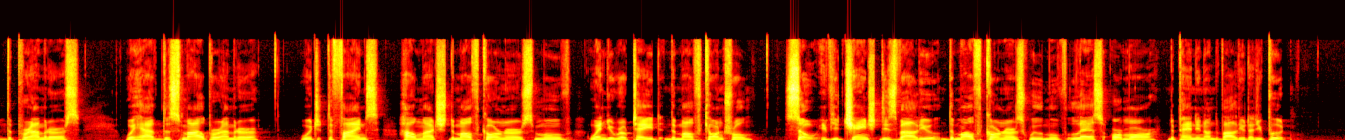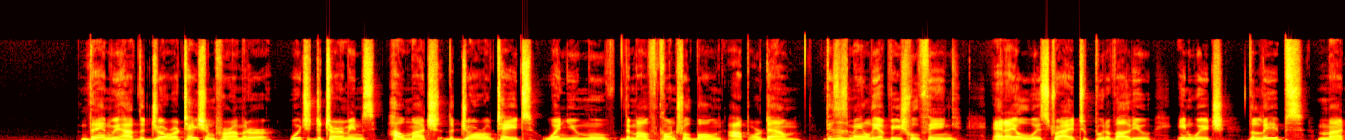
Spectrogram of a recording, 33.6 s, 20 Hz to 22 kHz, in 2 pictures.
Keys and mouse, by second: 0.8-3.5 drag, 4.1 middle click, 4.7 click, 5.3-7.9 middle drag, 7.9-9.1 right drag, 8.7 r, 9.1 middle click, 11.3 g, 12.3-13.4 drag, 13.4 r, 15.4 click, 16.1 e, 16.8 alt+r, 18.1 click, 18.3 BackSpace, 19.8 alt+r, 20.0-21.6 drag, 20.1 alt+g, 26.9 click, 27.3 g, 29.3 middle click, 29.5 KP_3, 30.8 g, 31.4 click, 31.7 click, 31.9 KP_1, 32.3 alt+g, 33.5 g.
